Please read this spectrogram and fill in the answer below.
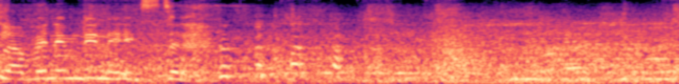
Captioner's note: laughs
